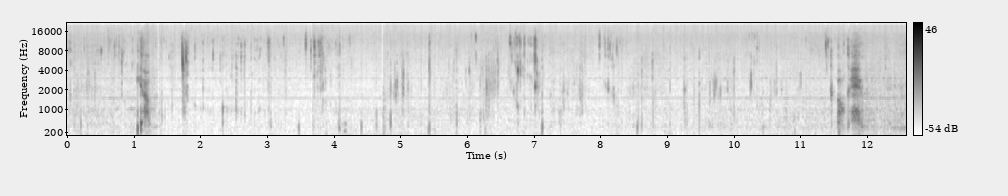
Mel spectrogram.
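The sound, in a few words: chewing while eating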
